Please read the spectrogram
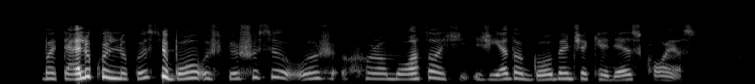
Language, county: Lithuanian, Kaunas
